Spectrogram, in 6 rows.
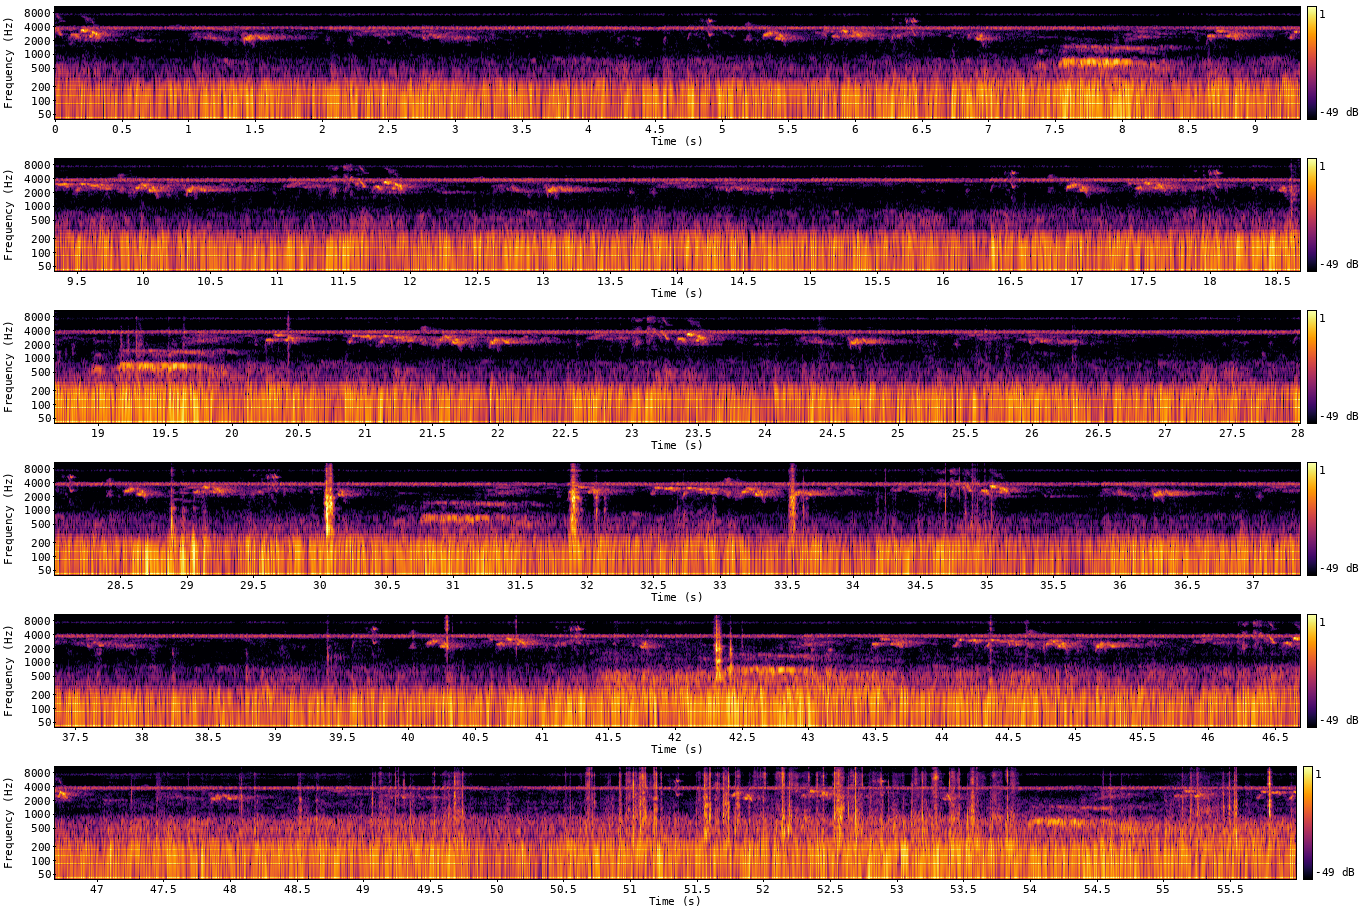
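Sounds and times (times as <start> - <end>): insects trilling: 0.0 - 56.0
birds chirping: 16.4 - 38.1, 38.8 - 56.0.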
